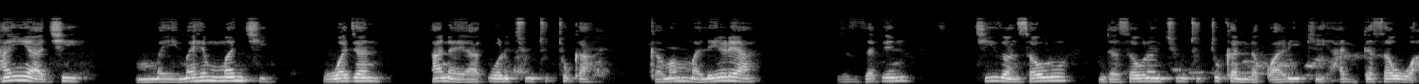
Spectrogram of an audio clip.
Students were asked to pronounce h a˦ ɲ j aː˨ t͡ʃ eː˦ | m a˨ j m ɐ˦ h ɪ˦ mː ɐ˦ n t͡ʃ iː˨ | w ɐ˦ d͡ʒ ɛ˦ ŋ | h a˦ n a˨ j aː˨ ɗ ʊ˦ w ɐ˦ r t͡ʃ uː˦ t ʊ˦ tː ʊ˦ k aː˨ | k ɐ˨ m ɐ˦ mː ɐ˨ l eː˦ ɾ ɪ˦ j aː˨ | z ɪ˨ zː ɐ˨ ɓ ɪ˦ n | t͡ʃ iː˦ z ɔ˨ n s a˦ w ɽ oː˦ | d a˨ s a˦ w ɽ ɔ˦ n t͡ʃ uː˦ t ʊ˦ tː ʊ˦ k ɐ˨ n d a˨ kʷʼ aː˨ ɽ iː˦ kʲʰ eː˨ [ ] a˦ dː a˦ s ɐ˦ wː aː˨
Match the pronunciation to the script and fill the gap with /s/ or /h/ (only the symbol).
h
